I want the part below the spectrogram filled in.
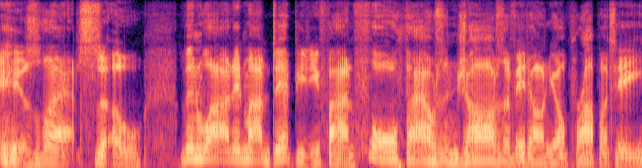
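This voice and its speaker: A man performs a put-on character voice with very wide pitch swings. His loudness stays very even. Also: medium pitch for a man, fairly slow pace. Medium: audio drama. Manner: drawling, sarcastic.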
